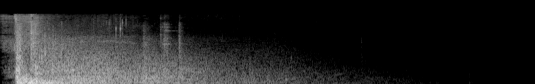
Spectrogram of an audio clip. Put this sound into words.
You get to shoot a monster with a cannon! There is a bit of a chain sound because this cannon has the cannon-ball on a chain like a huge pop gun.
From my short, free, artistic monster game.
war, blast, kaboom, boom, projectile, bang, shot, military, bomb, artillery, howitzer, explosion, weapon, explosive, shooting, army, gun, tank, cannon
